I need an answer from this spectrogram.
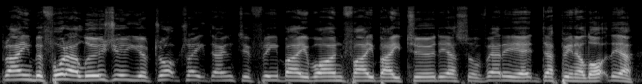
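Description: High-voiced radio ham. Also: male voice, little pitch movement, normal speed, dry recording. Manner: chatty, repeats "there" and phrases. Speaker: amateur radio operator. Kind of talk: radio contact chat with spelling alphabet.

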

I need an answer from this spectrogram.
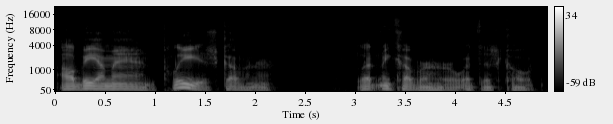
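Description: A man voicing a hardened male prisoner, a gruff father who snaps and then pleads, in a dry, close recording. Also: extremely low pitch, a little slow, no echo. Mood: pleading.

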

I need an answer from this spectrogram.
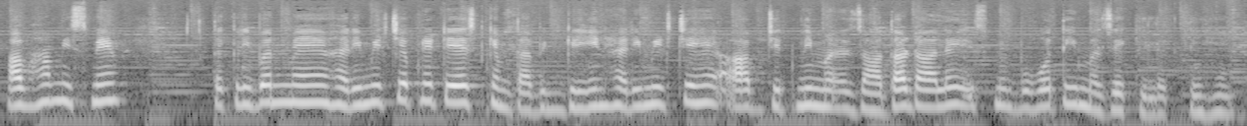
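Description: A woman's voice: a little high, fairly even intonation, moderate pace, mellow, soft background music. A woman hosting her cooking channel, explaining a simple recipe step by step. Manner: plain step-by-step instruction with restarts. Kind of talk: voice-over cooking tutorial.

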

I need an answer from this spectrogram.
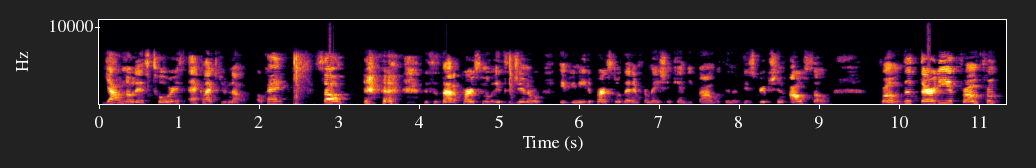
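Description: A woman's voice: medium pitch, fairly quick, bright, forceful tone, highs cut off. A woman from the Southern United States with a Southern accent, giving a casual tarot reading to her viewers, emphatic and repetitive, calling them y'all. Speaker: tarot card reader.

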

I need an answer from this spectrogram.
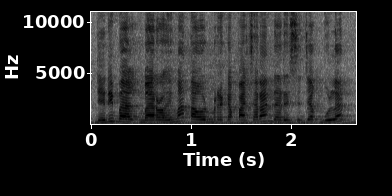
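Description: Woman, talk show host, rapid questions, noisy room. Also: a little high. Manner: prompting with short questions. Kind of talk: interviewing a guest.

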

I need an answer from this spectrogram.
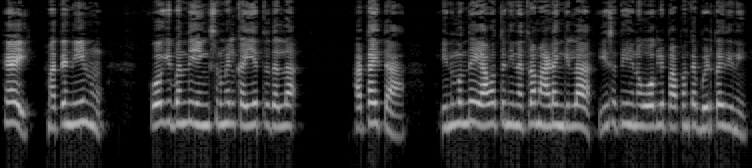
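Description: A woman's voice: a little high, flat delivery, very fast, warm tone, natural voice. A woman voicing a stern male police officer who scolds and threatens people in a cartoon. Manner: scolding, bossy.

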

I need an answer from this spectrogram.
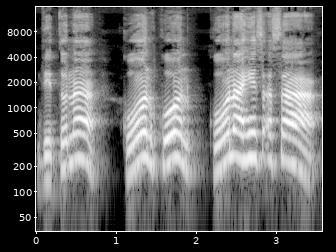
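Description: A man's voice: little pitch movement, clean tone. A man voicing a young princess girl, pleading and anxious, in a raised voice. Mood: excited. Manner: pleading, high and rushed.

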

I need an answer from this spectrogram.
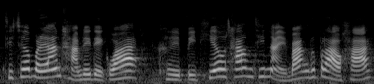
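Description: A woman hosting a children's lesson, explaining gently and politely to young learners. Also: sits high, animated, fast, soft background music. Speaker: host teacher.

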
